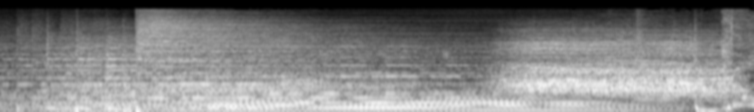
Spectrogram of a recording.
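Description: A concert crowd at a Sichuan TV music show cheers and applauds as the headline singer makes his entrance, with two swelling waves of whoops and clapping over a sustained musical backing.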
